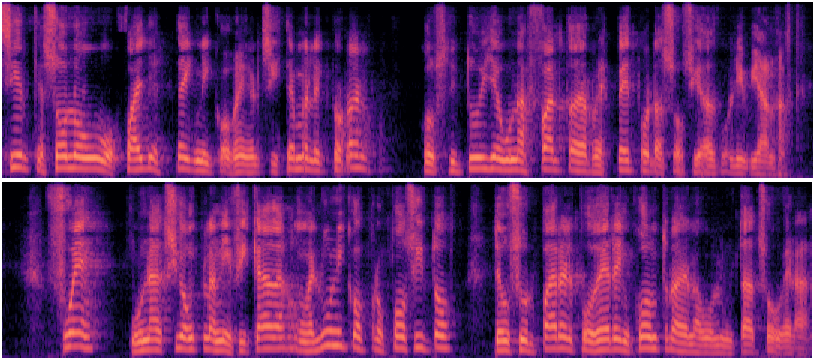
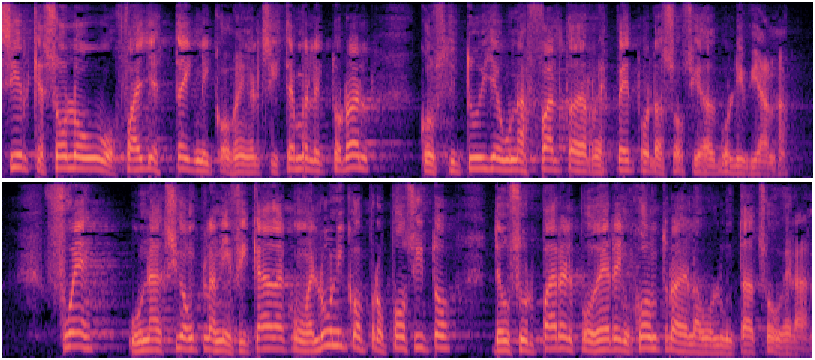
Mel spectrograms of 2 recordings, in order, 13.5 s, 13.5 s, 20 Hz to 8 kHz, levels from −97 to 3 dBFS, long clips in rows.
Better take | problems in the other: second | noise reduction (neural mask model DeepFilterNet 3)

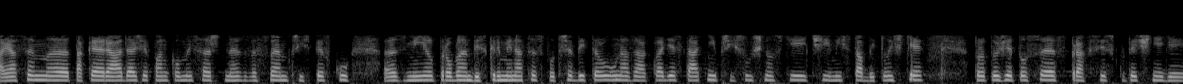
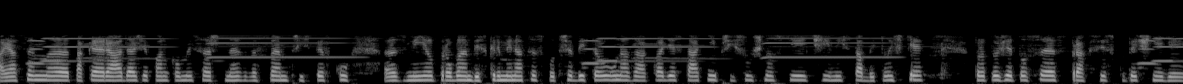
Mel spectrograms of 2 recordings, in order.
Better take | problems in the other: first | noise reduction (classical method Wiener filter)

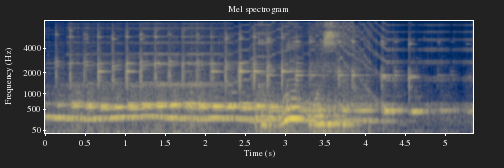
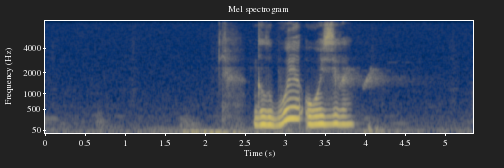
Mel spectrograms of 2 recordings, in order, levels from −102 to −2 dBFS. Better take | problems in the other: second | noise reduction (neural separator model SepFormer DNS4)

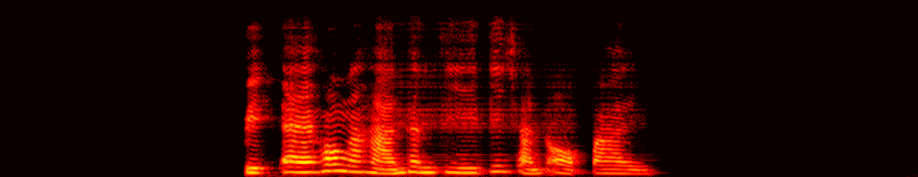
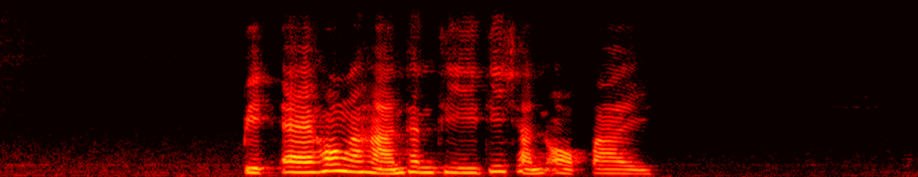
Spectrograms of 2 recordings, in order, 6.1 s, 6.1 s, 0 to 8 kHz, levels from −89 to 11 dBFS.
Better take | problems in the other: second | noise reduction (neural mask model DeepFilterNet 3)

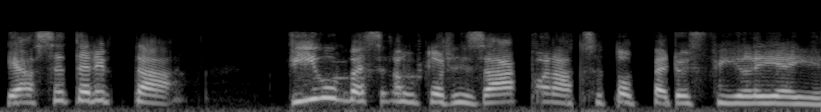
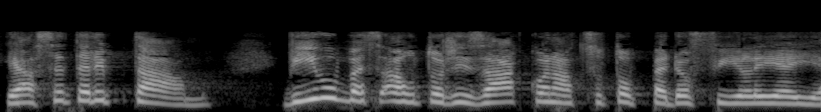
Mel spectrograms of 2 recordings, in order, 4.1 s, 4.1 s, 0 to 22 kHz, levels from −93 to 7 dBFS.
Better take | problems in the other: second | noise reduction (neural diffusion model UNIVERSE++)

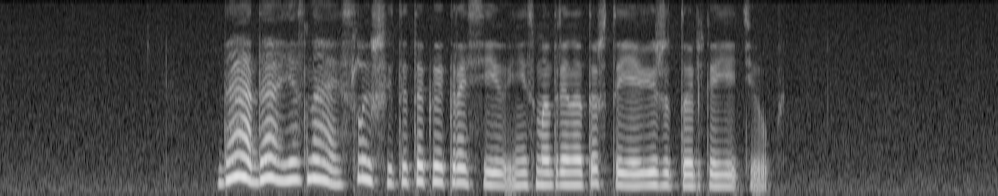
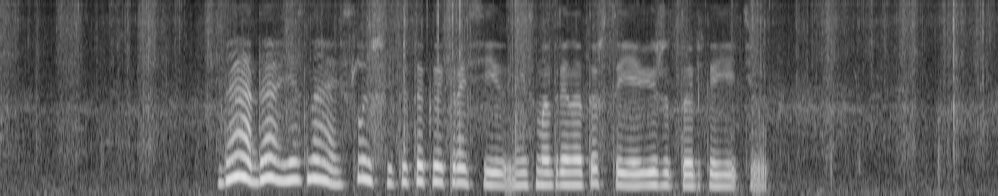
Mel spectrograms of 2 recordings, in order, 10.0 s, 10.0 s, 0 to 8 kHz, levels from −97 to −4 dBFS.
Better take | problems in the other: first | background sound (Crow); 19 dB below the speech

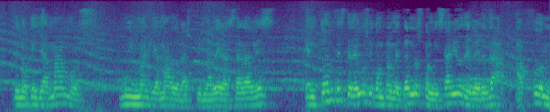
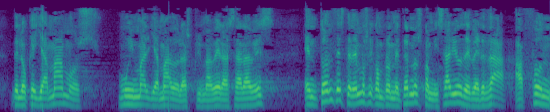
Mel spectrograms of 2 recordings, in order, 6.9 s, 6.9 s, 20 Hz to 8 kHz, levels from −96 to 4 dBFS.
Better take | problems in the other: second | background sound (Race car, auto racing); 16 dB below the speech // room echo; dies away in 0.4 s

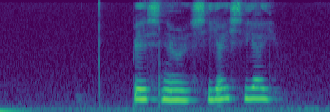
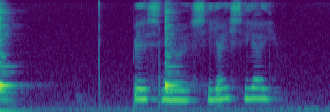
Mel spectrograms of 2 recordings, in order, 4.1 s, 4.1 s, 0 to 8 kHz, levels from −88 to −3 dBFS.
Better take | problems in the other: first | background sound (Cowbell); 2 dB above the speech

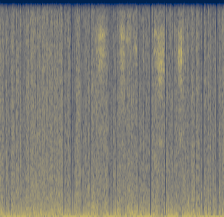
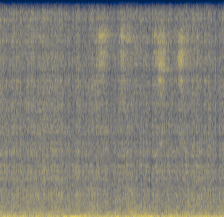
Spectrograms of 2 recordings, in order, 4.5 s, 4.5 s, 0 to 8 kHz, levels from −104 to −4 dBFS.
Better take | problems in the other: first | noise reduction (neural separator model SepFormer DNS4)

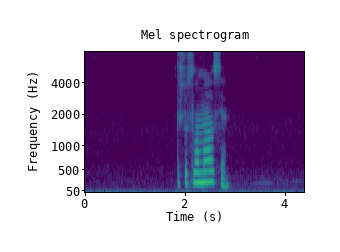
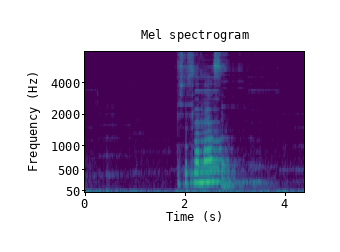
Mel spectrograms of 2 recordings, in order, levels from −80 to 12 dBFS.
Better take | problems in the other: first | noise reduction (neural separator model SepFormer DNS4)

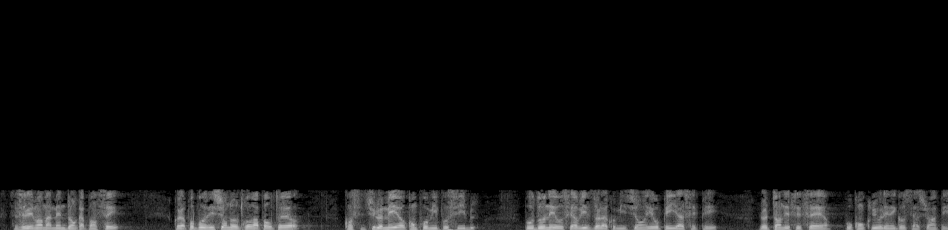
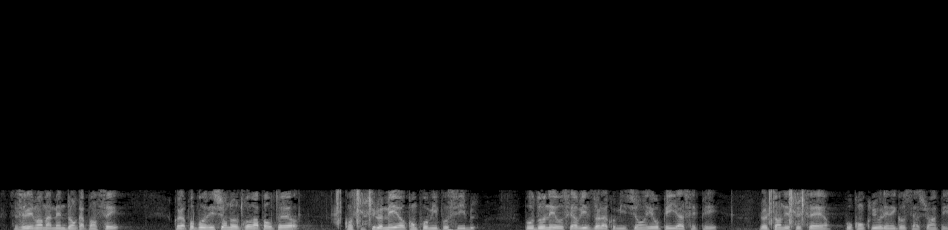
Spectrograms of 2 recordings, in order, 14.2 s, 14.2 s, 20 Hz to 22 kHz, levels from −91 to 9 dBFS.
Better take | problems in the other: first | background sound (Camera); 8 dB below the speech

